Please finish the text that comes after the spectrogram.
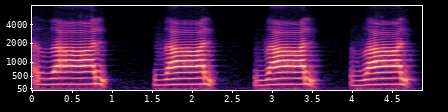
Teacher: इसका सही मखरज क्या है, तनाया उलिया का किनारा और ज़बान की नोक. जब ज़बान की नोक को तनाया उलिया के किनारे पर टच करेंगे तो ये हर्फ अदा होगा.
